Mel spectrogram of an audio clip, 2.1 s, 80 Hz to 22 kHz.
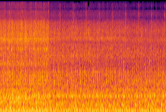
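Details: John Deere 5300 tractor diesel idling smoothly after a no-start with clicking was traced to the alternator; steady even low rumble, no knock or misfire, charging voltage now about 13.18 V and fluctuating as expected.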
